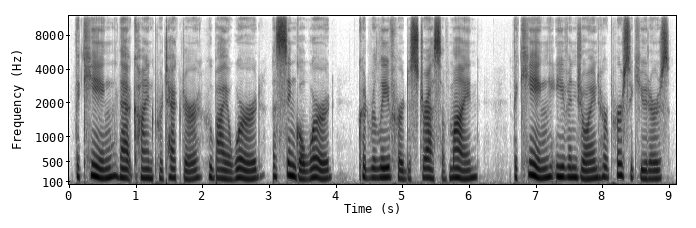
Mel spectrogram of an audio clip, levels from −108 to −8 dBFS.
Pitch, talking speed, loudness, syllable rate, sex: 180 Hz, 160 wpm, -18 LUFS, 4.5 syllables/s, female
